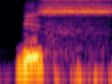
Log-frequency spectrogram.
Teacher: Ketika sinnya sukun, ini ada sifat saofir. Dia harus kita alirkan nafasnya.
